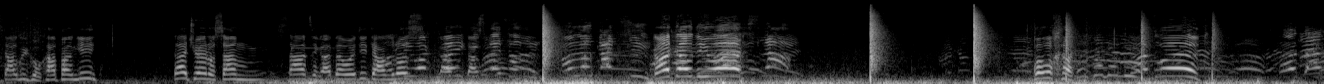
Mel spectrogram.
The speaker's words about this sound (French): Il y a des simulations d'embuscades, les encadrants allument des pétards. En ce moment-là, toutes les recrues s'allongent sur le sol et elle se replie méthodiquement vers une zone sécurisée.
